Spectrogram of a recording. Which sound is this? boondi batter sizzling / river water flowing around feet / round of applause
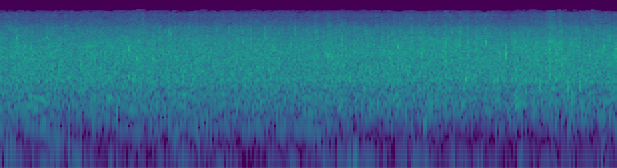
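river water flowing around feet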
